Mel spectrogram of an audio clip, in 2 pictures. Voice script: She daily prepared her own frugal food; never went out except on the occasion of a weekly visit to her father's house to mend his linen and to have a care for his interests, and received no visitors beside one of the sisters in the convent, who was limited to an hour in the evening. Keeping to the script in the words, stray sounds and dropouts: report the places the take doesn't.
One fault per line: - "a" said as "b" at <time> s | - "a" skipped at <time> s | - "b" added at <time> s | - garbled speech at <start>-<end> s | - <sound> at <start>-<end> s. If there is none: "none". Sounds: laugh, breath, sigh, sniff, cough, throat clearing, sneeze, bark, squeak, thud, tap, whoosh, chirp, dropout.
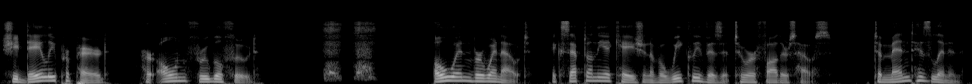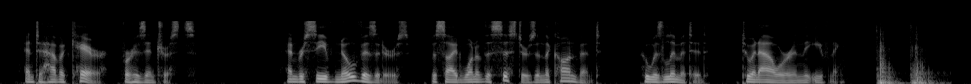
- sniff at 3.2-3.8 s
- "owen" added at 4.3 s
- thud at 18.5-19.3 s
